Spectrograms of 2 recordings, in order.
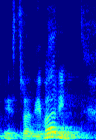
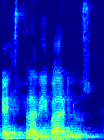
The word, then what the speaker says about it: Stradivari: nada más generalmente del famoso antonio stradivari o como algunas personas lo saben también pronunciar este extra de varios es digamos durante un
